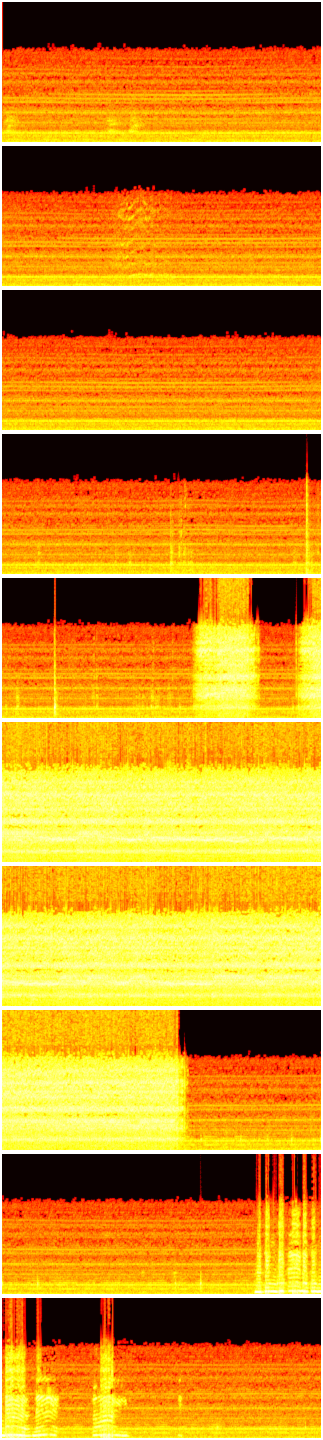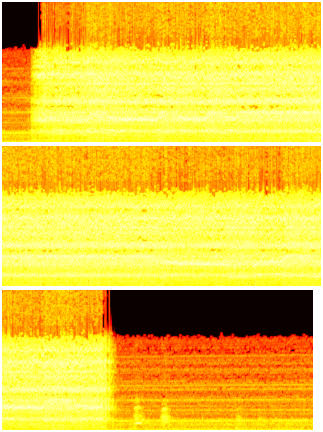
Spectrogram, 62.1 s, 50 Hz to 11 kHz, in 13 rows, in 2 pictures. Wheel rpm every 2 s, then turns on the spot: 0, 0, 0, 0, 0, 0, 0, 0, 0, 0, 0, 110, 270, 250, 260, 270, 290, 290, 30, 0, 0, 0, 0, 0, 170, 270, 300, 270, 260, 130, 0.
none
